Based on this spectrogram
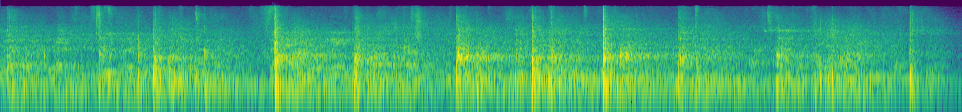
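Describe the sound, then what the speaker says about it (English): Tennis ball struck by rackets during a rally, a series of sharp, irregular pops and thwacks over a busy court background. "As you can see in this rally, the ball hitting a racket is what makes us keep playing."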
